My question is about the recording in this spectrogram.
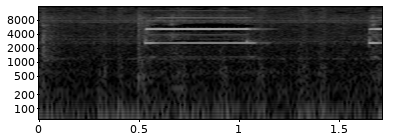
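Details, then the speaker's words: TAL-Q quadcopter transmitter powered on with a switch left in the down position gives a shrill, repeating electronic beep: the switch error warning. Fix is to set all switches up. "then there's a continuous beep which it tells you there's an error"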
